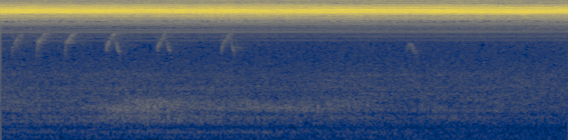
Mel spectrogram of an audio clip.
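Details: Platypleura kuroiwae cicada producing a constant, piercing, even buzz. Over it a bird gives a quick series of short descending chirps, about five in two seconds, then one more chirp later.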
